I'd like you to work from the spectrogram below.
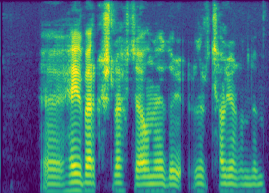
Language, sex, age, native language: Icelandic, male, 13, Polish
